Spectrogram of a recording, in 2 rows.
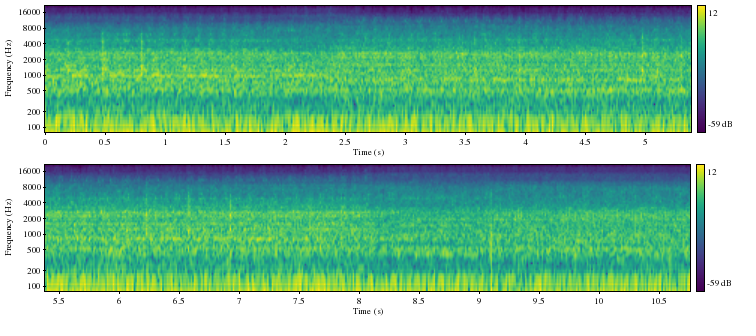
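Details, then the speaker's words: Ford 7.3 F350 with 10-speed transmission, about 2,500-2,600 miles, microphone underneath: dull uneven knock about three a second at idle, seems to come from the transmission, possibly engine noise carrying through; not confirmed. "so hopefully you can hear that uh definitely seems to be coming from the trance"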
